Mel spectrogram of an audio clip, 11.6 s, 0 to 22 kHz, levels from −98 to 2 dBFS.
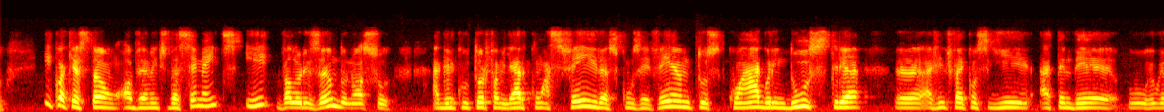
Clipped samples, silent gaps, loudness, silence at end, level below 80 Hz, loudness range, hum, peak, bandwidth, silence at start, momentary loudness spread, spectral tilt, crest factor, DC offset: under 0.1%; none; -21 LUFS; 0 s; -64 dBFS; 2 LU; none; -2 dBFS; 7.6 kHz; 0 s; 10 LU; -5.5 dB/octave; 20 dB; under 0.1%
